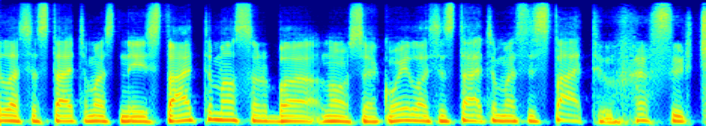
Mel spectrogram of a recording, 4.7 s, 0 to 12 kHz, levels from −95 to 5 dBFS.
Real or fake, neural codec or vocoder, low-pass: fake; codec, 24 kHz, 0.5 kbps, DualCodec; 10.8 kHz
